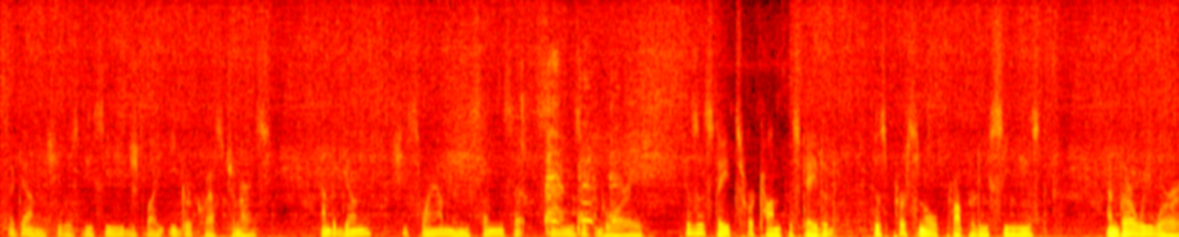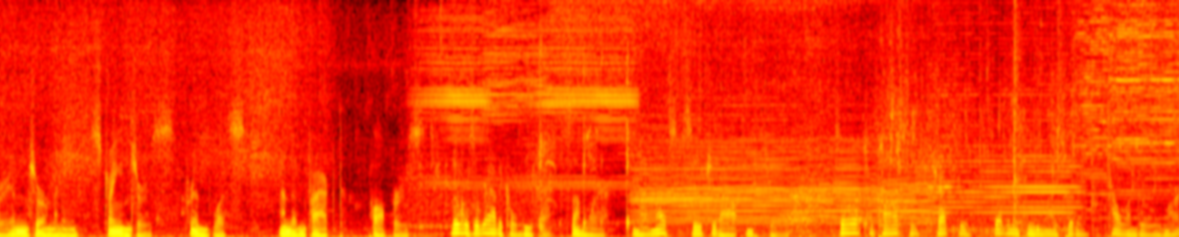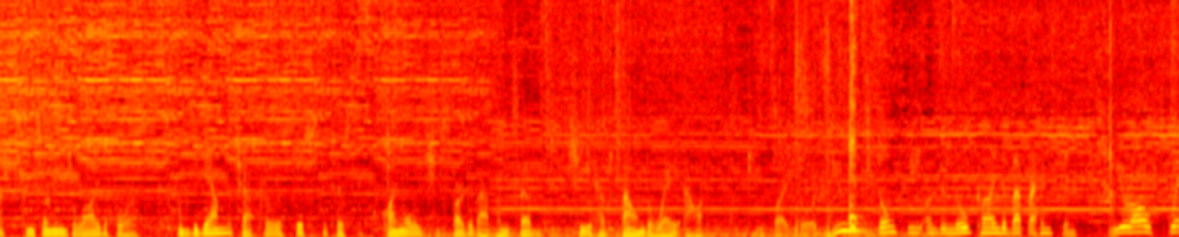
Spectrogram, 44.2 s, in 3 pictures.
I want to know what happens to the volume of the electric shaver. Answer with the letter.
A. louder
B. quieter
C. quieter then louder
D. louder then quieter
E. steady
B.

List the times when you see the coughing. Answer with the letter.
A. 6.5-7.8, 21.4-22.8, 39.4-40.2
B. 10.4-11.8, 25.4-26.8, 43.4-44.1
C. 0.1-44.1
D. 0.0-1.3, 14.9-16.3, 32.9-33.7
A.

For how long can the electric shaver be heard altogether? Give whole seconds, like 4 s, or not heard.
24 s.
